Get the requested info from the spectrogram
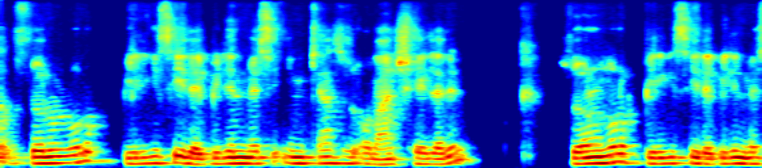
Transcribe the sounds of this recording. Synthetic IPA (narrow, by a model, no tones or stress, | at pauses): zo̞ɾunlˠulˠuk̚bilʲɟisijlʲɛbilʲinme̞siʔimcʰans̬izo̞̰lˠanʃe̞jlʲe̞ɾin | z̥o̞ɾunlˠulˠuk̚bilʲɟisijlʲɛbilʲinmes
